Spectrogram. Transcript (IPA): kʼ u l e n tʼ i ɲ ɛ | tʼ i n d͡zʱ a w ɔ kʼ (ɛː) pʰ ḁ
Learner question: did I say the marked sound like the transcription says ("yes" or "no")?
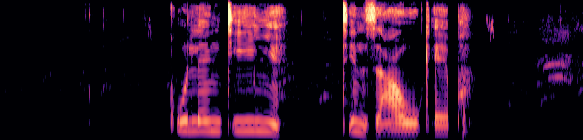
yes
